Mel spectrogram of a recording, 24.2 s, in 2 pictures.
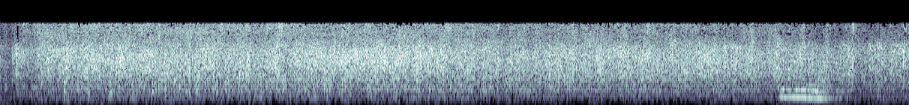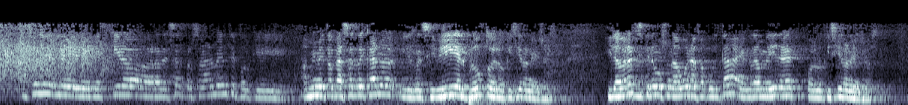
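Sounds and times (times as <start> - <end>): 
audience applause: 0.0 - 13.8
speech: 12.6 - 19.6, 20.2 - 24.2.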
